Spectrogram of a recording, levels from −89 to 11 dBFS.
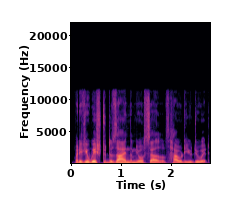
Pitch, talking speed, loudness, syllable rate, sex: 115 Hz, 280 wpm, -19 LUFS, 6.0 syllables/s, male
